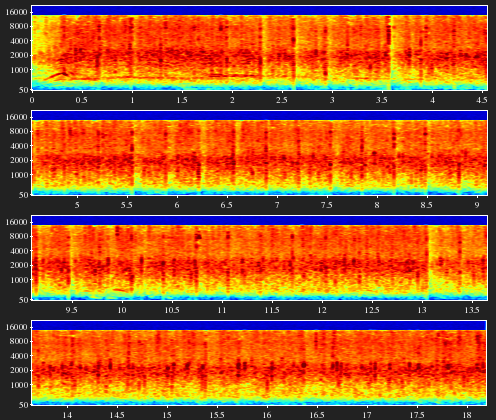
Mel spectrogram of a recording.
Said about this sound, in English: This is applause for the Capitol Police. It was a standing ovation.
